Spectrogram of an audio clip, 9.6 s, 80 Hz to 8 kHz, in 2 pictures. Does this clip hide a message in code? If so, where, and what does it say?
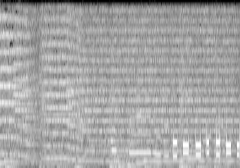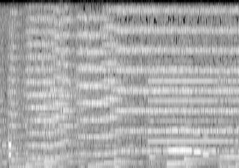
Yes: DTMF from 3.5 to 5.0 s, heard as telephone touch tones, dialled by hand, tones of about 90 ms. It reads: 27485744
